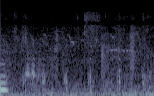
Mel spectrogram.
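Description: Chickens clucking softly in a farmyard, with the end of a goat kid's bleat cutting off at the very start.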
